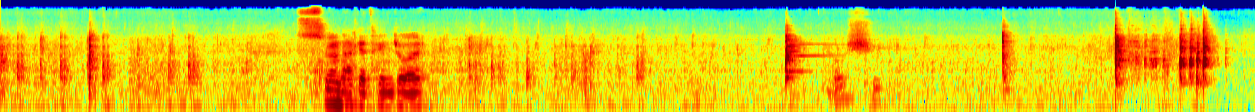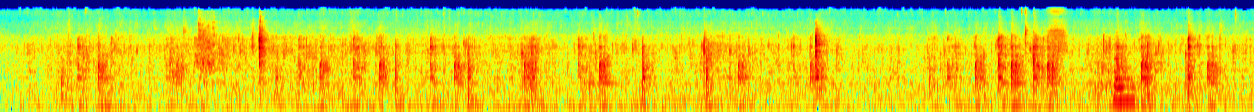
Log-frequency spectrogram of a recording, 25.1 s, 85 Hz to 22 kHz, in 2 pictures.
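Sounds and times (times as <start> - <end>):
food being stirred: 0.0 - 2.2, 11.1 - 12.3, 13.1 - 20.9, 21.8 - 25.0
utensils clattering against a pot: 11.1 - 12.4, 13.2 - 18.8.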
